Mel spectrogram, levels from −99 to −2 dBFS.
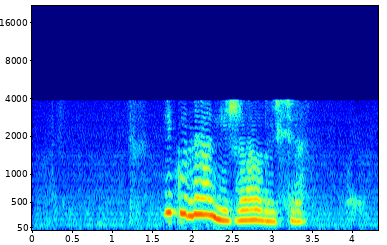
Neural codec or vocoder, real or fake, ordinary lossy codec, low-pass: codec, 16 kHz, 1 kbps, FreqCodec, smaller model; fake; AAC, 16 kbps; 7.2 kHz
